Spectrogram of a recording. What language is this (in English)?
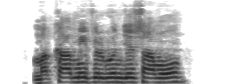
Sindhi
